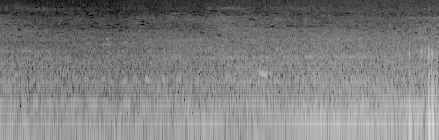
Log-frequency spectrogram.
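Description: Faint outdoor street ambience: a low, steady traffic rumble that grows slightly louder, picked up by an open field microphone.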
